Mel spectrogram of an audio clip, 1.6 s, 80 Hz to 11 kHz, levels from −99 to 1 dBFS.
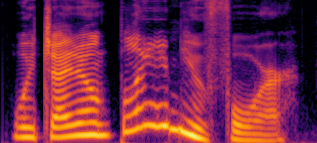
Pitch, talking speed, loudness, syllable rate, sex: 240 Hz, 225 wpm, -15 LUFS, 5.9 syllables/s, female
